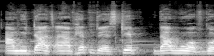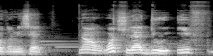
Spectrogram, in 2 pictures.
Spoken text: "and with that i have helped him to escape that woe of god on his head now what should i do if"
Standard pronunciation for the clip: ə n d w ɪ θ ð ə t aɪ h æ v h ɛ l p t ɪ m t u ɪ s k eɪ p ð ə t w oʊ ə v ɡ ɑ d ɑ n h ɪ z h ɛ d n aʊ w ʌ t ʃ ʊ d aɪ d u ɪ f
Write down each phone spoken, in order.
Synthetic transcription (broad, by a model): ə n w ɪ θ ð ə t aɪ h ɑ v h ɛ p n t u ɪ s k eɪ p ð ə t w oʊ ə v ɡ ɑ d ɑ n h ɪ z h ɛ d n aʊ w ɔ t ʃ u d aɪ d u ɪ f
